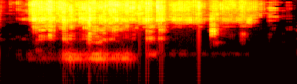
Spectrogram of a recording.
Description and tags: I have crumple a paper in front of the microphone.
After, I have changed the height, and the sound look like a martian's voice.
